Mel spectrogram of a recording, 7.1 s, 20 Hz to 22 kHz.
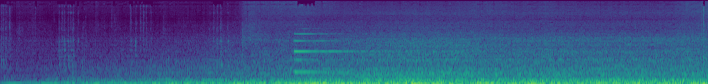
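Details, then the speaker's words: Audi Q7 (4L) heater blower after fitting a secondhand replacement blower motor, tested from inside the car: fan spins up over a few seconds into a steady airy rush with faint motor hum; blower working normally. "it's working I know you can't see anything I can't see anything either but hopefully you can hear that fly heating system in this car car yeah okay I'm going to call it a success"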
